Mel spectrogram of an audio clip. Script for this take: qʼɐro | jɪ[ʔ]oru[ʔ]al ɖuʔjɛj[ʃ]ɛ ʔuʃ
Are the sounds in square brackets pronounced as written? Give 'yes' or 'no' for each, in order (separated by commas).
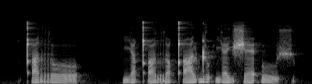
no, no, yes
